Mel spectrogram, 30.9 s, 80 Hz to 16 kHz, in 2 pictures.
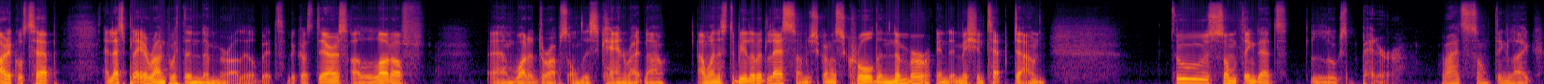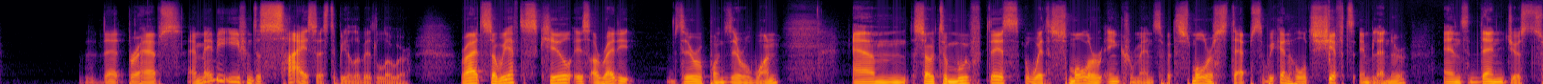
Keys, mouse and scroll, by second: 10.4-11.6 drag.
